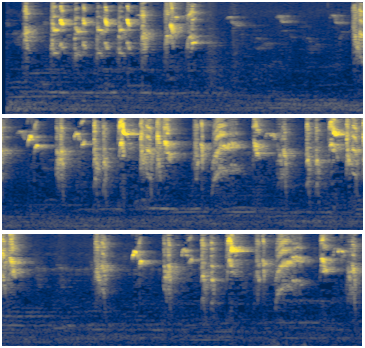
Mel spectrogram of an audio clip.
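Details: Long-tailed shrike (cendet) singing in rolling style: clusters of harsh, scratchy, very high notes in quick bursts, separated by brief pauses, over a low hum.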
